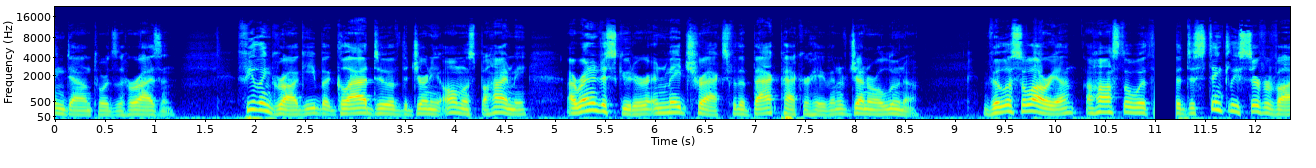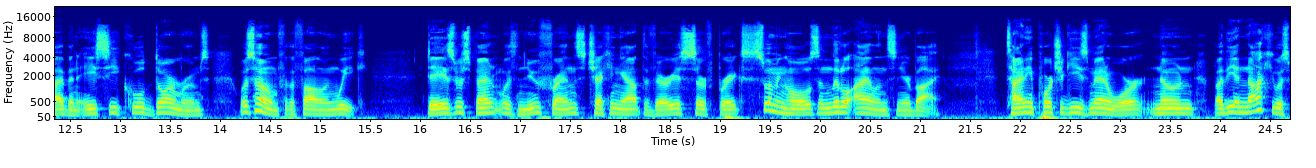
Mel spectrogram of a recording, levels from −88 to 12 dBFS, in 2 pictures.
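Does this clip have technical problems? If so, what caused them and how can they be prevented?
Yes. A playback stall silences the speech from 10.99 to 11.21 s, a 221 ms gap, likely because the player ran out of buffered data or its thread was blocked. Its length sets it apart from a brief dropout. A larger buffer and a higher-priority audio thread prevent it.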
